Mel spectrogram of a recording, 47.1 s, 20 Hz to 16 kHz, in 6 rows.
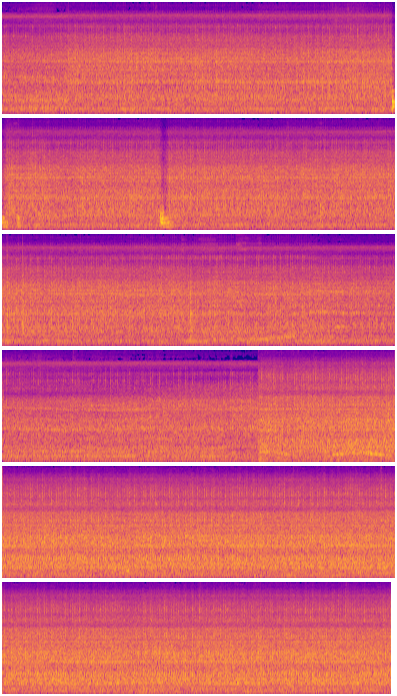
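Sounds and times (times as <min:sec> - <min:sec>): tractor engine running: 0:00.0 - 0:47.0
sharp knocks: 0:07.8 - 0:08.4, 0:11.0 - 0:11.4.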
